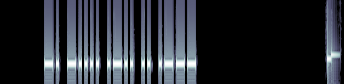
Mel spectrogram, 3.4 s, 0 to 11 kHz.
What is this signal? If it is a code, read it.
Morse code, heard as a keyed tone, about 42 wpm, 700 Hz. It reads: N6LIJ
